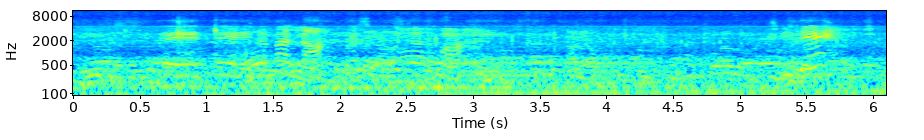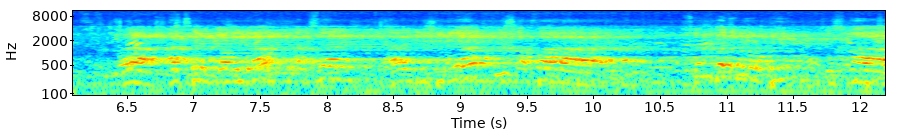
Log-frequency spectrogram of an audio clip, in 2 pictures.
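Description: Speech only: people talking at low level, then a man's voice, much louder, from about six and a half seconds in.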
